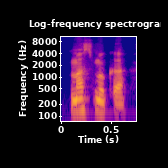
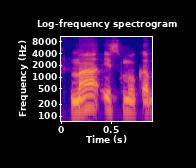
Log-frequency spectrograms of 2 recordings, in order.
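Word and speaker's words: ما اسمك: Masmuka. You don't say it ma ismuka, but you write it. Yeah, but different. This is just because it's harder to pronounce if you say ismuka. So they say masmuka.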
